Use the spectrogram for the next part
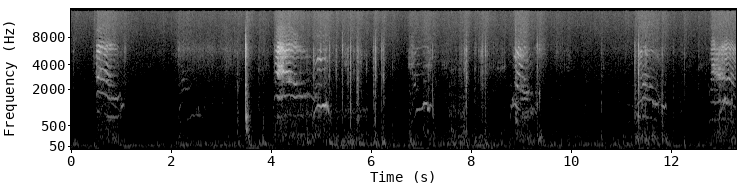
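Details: Naia's kittens at four weeks old mew repeatedly: thin, high, quavering cries that rise and fall, several overlapping, with brief pauses between calls, in a quiet indoor room.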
